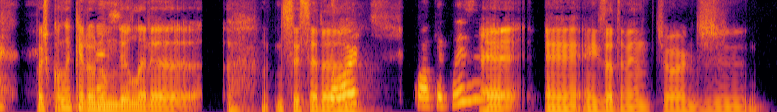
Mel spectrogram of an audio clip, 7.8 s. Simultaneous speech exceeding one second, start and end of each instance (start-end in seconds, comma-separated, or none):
none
